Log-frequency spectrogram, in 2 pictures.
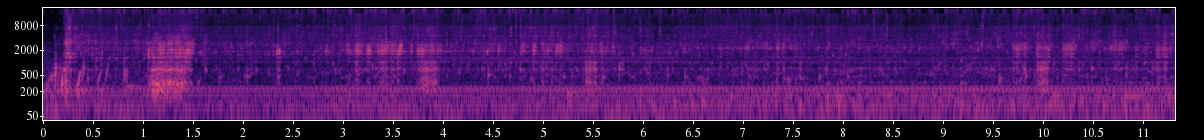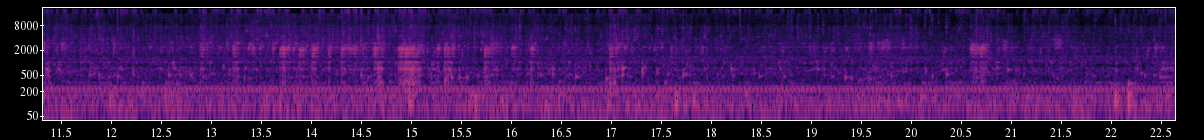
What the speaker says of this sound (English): I'm going to overfill the tank and see if that improves the flush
